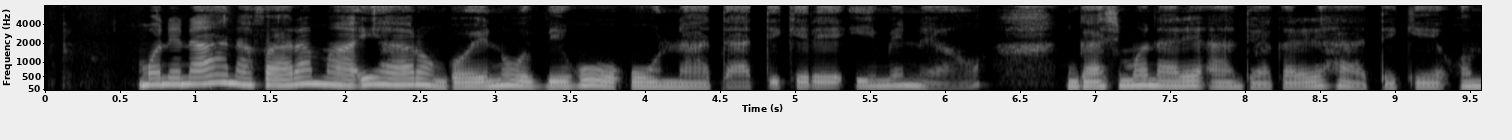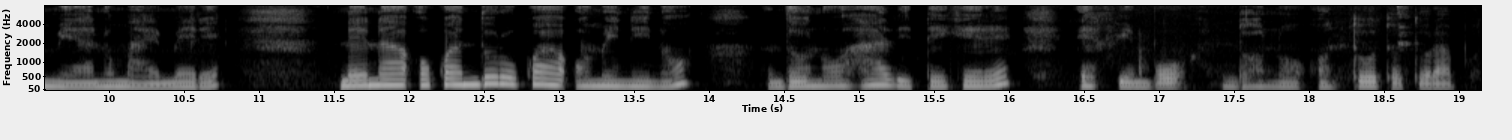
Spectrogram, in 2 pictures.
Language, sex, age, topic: Oshiwambo, female, 25-35, agriculture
